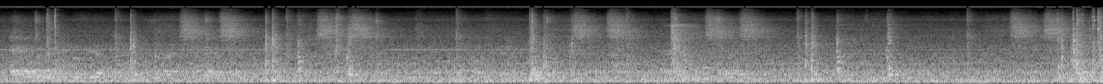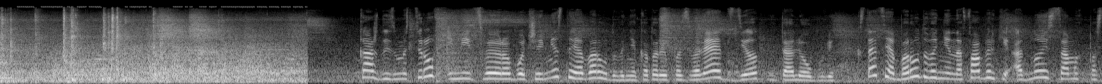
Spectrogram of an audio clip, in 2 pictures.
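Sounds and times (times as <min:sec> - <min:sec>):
shoe-lasting machine working: 0:00.0 - 0:14.1
factory din: 0:00.0 - 0:21.9.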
